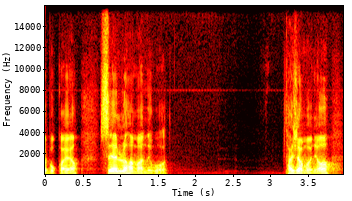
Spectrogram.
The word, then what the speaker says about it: 셀라하마느곳: 셀러하마드 곳. 다시 한번요. 셀러하마드 곳. 네.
